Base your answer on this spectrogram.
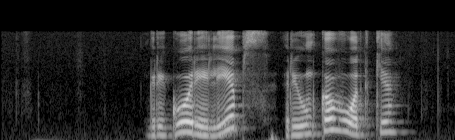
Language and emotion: Russian, positive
